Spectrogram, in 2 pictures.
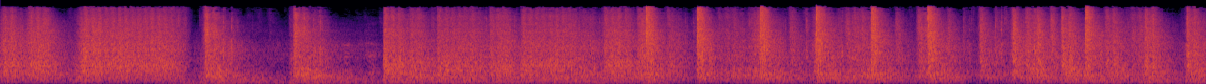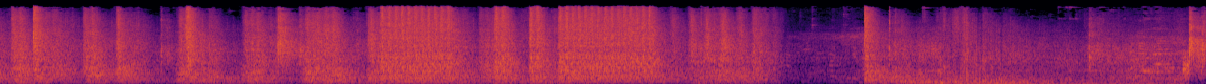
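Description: Sustained small-arms gunfire: a dense run of rapid shots and automatic bursts, with a quieter gap of about a second near the end.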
